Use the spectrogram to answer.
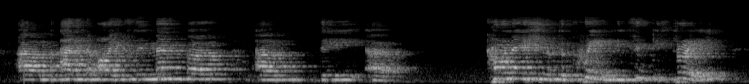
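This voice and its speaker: Noticeable background noise and audible room echo surround a woman's fairly high voice. She talks at a very slow pace with fairly even intonation. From England, Flitwick, Bedfordshire. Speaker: local resident sharing memories. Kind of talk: reminiscence talk with photos. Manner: hesitant, many fillers.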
